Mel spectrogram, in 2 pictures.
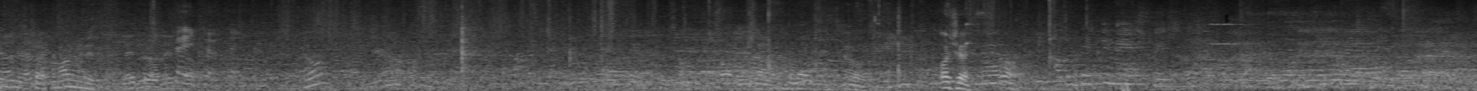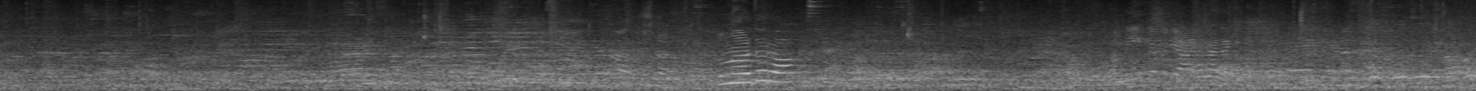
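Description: A crowd of men and women chatters all around, echoing under a high roof.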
